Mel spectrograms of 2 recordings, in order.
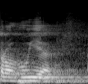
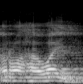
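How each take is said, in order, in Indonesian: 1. Nama itu berakhir dengan bunyi 'uyah'. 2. Nama itu berakhir dengan bunyi 'awai'. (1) "cara bacanya Rahuyah" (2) "Ada juga yang membacanya Rahawai"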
